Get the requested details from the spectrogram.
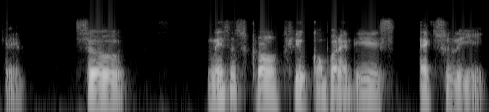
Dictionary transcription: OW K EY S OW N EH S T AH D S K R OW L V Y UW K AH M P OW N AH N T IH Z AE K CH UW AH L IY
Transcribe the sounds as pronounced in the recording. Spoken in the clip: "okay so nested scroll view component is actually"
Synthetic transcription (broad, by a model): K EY S OW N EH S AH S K R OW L F Y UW K AH M P OW N AH N T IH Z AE K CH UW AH L IY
